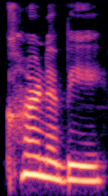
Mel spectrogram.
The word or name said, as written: carnaby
